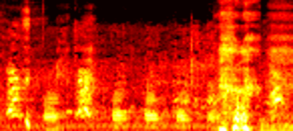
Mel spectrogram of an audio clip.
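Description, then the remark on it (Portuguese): A baritone horn plays a steady tune while a dog barks along in short, rhythmic yelps on the offbeats, the barks repeating roughly every half second and rising louder near the end. “O cara vai tocando barítono e o cachorro vai acompanhando do, no fundo, no contratempo.”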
